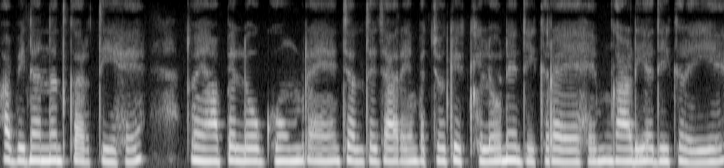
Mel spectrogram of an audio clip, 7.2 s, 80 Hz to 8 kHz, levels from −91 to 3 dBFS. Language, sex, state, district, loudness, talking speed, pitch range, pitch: Hindi, female, Bihar, Patna, -14 LUFS, 200 wpm, 215-225 Hz, 220 Hz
